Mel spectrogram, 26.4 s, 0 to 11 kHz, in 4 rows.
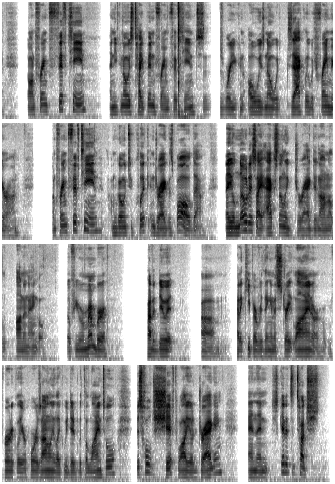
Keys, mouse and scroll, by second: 1.2 click, 2.3 click, 3.2 KP_5, 3.2 KP_1, 3.5 Return, 8.3 click, 9.4-11.2 drag, 14.7 ctrl+z, 22.8-25.4 shift+drag.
